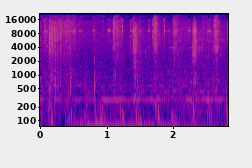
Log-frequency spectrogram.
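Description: Boar footsteps from The Witcher 3 trudge along in repeated soft thuds and scuffs at an uneven walking pace, moderately close over a faint steady ambient drone, with no voices.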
